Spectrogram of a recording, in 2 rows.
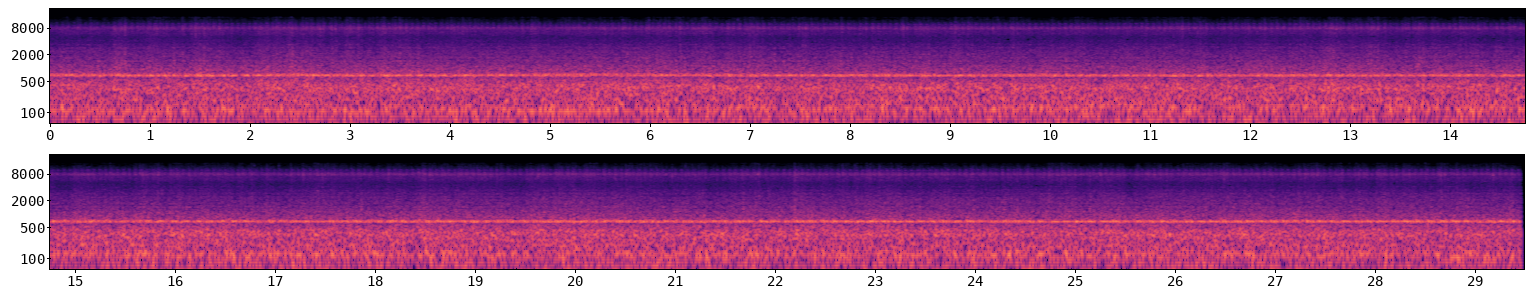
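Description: Cessna 172 Skyhawk's engine and propeller droning steadily, heard inside the cabin, with a steady high-pitched whine running through it and no change in power.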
